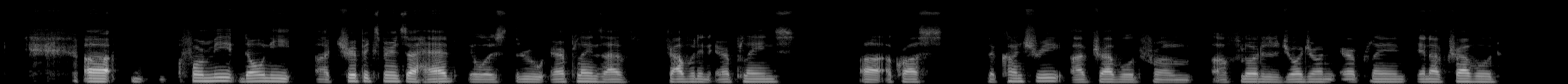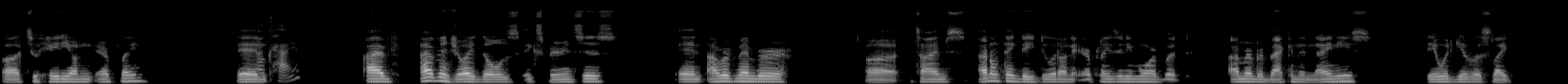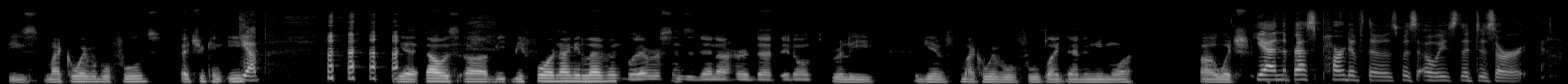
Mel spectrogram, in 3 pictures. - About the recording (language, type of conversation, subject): English, unstructured, What makes a trip feel like a true adventure?
- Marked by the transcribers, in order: tapping; laugh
